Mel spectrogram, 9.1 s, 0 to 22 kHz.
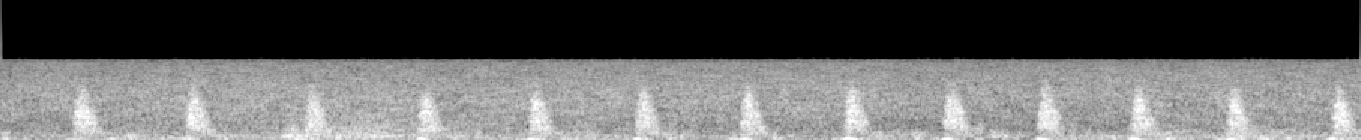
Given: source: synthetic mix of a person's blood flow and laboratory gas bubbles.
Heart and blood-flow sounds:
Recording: Doppler ultrasound of blood flow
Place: subclavian vein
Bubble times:
no bubbles
From the record:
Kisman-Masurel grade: 000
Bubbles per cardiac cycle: 0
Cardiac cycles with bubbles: 0%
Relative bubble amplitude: no bubbles discernible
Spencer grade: 0 (complete lack of bubble signals)

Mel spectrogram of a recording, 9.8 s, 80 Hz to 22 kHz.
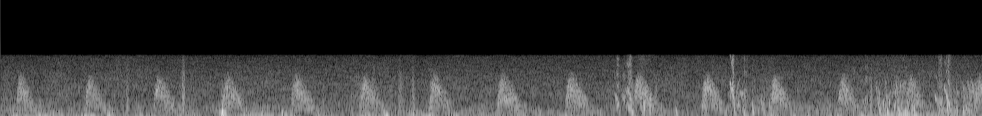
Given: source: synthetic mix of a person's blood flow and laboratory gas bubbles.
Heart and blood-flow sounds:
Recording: Doppler ultrasound of blood flow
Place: subclavian vein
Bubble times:
6.13-6.54 s: bubbles
7.28-7.71 s: bubbles
8.63-8.67 s: bubbles
8.74-9.26 s: bubbles
9.33-9.78 s: bubbles
From the record:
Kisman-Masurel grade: 221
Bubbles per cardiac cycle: several, 3 to 8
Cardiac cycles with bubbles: 10 to 50%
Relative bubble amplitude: barely perceptible (0.100 to 0.250)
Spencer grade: 2 (many but less than half of the cardiac periods contain bubble signals, singularly or in groups)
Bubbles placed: anywhere in the cardiac cycle

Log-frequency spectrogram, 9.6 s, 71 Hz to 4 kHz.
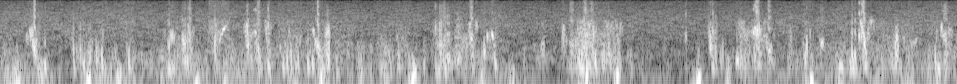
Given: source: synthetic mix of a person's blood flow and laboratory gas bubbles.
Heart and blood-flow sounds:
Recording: Doppler ultrasound of blood flow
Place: subclavian vein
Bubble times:
0.27-0.51 s: bubbles
0.71-1.08 s: bubbles
1.24-1.35 s: bubbles
1.65-1.96 s: bubbles
2.10-2.31 s: bubbles
2.44-2.75 s: bubbles
2.78-3.29 s: bubbles
3.78-4.12 s: bubbles
4.34-4.79 s: bubbles
4.83-5.02 s: bubbles
5.42-5.46 s: bubbles
5.62-6.25 s: bubbles
6.86-6.88 s: bubbles
7.07-7.26 s: bubbles
7.33-7.77 s: bubbles
8.03-8.12 s: bubbles
8.20-8.26 s: bubbles
8.38-9.21 s: bubbles
9.32-9.58 s: bubbles
From the record:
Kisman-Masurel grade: 342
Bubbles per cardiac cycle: rolling drumbeat, 9 or more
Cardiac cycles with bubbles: 100%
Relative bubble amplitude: moderate (0.250 to 0.450)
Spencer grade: 3 (all of the cardiac periods contain showers or single bubble signals, but not dominating or overriding the cardiac motion signals)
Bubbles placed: anywhere in the cardiac cycle

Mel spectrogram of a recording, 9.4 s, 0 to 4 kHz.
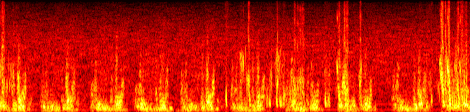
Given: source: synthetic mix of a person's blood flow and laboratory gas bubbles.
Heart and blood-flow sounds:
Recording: Doppler ultrasound of blood flow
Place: precordium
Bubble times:
0.00-0.29 s: bubbles
4.49-4.57 s: bubbles
4.78-5.04 s: bubbles
5.33-5.45 s: bubbles
5.49-5.75 s: bubbles
5.85-6.10 s: bubbles
6.47-6.62 s: bubbles
6.71-7.13 s: bubbles
7.17-7.25 s: bubbles
8.38-8.44 s: bubbles
8.52-8.67 s: bubbles
8.73-9.40 s: bubbles
From the record:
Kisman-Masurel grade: 233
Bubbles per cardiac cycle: several, 3 to 8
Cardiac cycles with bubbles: 50 to 99%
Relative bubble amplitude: loud (0.450 to 0.775)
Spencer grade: 3 (all of the cardiac periods contain showers or single bubble signals, but not dominating or overriding the cardiac motion signals)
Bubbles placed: only in the low amplitude regions of the cardiac cycle

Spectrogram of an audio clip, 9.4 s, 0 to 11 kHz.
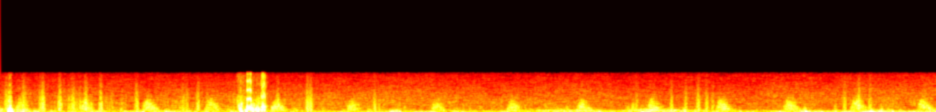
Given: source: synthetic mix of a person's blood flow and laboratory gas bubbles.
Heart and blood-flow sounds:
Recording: Doppler ultrasound of blood flow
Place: subclavian vein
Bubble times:
2.36-2.68 s: bubbles
From the record:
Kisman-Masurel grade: 213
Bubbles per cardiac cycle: several, 3 to 8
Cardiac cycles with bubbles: 1 to 10%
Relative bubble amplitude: loud (0.450 to 0.775)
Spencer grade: 1 (occasional bubble signal discernible with the cardiac motion signal, with majority of cardiac periods free of bubbles)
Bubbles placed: anywhere in the cardiac cycle

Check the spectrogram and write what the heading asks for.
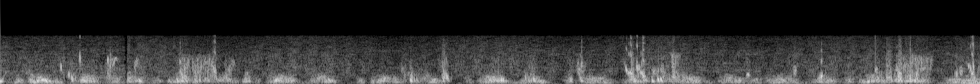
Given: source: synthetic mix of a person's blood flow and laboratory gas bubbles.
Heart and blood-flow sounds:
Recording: Doppler ultrasound of blood flow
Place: precordium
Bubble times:
0.00-0.07 s: bubbles
0.57-0.83 s: bubbles
1.04-1.19 s: bubbles
1.33-1.40 s: bubbles
1.73-2.35 s: bubbles
2.41-2.53 s: bubbles
4.01-4.21 s: bubbles
4.40-4.52 s: bubbles
4.95-5.08 s: bubbles
5.22-5.38 s: bubbles
5.67-5.88 s: bubbles
6.05-6.08 s: bubbles
6.24-6.83 s: bubbles
7.45-7.52 s: bubbles
7.87-7.99 s: bubbles
8.18-8.26 s: bubbles
8.75-9.34 s: bubbles
9.54-9.81 s: bubbles
From the record:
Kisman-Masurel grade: 233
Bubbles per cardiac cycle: several, 3 to 8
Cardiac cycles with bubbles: 50 to 99%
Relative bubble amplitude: loud (0.450 to 0.775)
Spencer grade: 3 (all of the cardiac periods contain showers or single bubble signals, but not dominating or overriding the cardiac motion signals)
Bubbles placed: anywhere in the cardiac cycle

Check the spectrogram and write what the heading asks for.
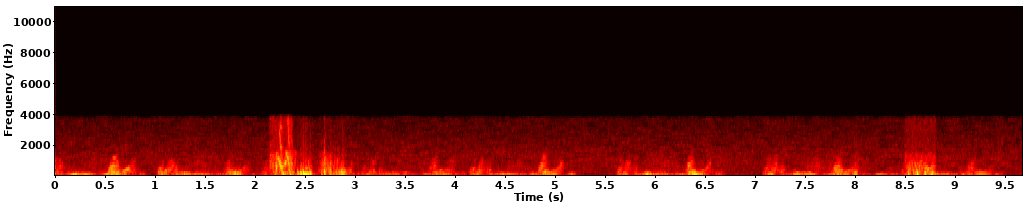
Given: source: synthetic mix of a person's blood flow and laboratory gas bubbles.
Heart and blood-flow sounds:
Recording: Doppler ultrasound of blood flow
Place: precordium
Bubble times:
2.14-2.59 s: bubbles
2.62-2.94 s: bubbles
7.96-8.05 s: bubbles
8.49-8.81 s: bubbles
From the record:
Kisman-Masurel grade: 222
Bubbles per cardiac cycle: several, 3 to 8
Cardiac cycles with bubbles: 10 to 50%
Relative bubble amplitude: moderate (0.250 to 0.450)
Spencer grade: 2 (many but less than half of the cardiac periods contain bubble signals, singularly or in groups)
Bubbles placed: only in the low amplitude regions of the cardiac cycle

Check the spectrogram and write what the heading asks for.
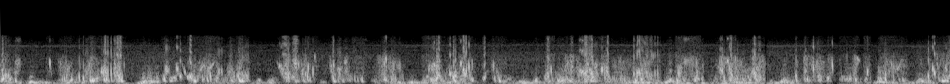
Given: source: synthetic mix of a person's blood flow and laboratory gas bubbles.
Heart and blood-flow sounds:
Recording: Doppler ultrasound of blood flow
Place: precordium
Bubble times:
0.00-0.22 s: bubbles
0.46-0.54 s: bubbles
0.57-1.27 s: bubbles
1.60-2.51 s: bubbles
2.76-3.19 s: bubbles
3.28-3.67 s: bubbles
3.71-4.05 s: bubbles
4.21-5.07 s: bubbles
5.32-6.62 s: bubbles
6.74-7.06 s: bubbles
7.15-7.67 s: bubbles
7.93-8.72 s: bubbles
8.77-9.09 s: bubbles
9.25-9.51 s: bubbles
From the record:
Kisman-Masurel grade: 444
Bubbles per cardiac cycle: continuous sound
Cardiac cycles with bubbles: 100%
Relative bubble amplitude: maximal (0.775 to 0.999)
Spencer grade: 4 (maximum detectable bubble signal sounding continuously throughout systole and diastole of every cardiac period, and overriding the amplitude of the normal cardiac signals)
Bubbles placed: only in the low amplitude regions of the cardiac cycle

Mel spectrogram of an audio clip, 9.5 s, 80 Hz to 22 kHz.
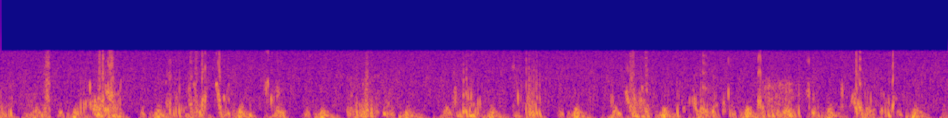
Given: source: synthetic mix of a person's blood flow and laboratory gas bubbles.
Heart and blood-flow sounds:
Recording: Doppler ultrasound of blood flow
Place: precordium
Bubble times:
0.00-0.15 s: bubbles
0.21-0.52 s: bubbles
0.77-1.23 s: bubbles
1.62-2.08 s: bubbles
2.12-2.31 s: bubbles
2.46-2.56 s: bubbles
2.62-2.82 s: bubbles
3.44-3.94 s: bubbles
4.50-4.85 s: bubbles
5.09-5.45 s: bubbles
6.09-6.17 s: bubbles
6.24-6.56 s: bubbles
6.74-7.34 s: bubbles
7.54-8.03 s: bubbles
8.05-8.21 s: bubbles
8.39-8.46 s: bubbles
8.49-8.72 s: bubbles
8.79-8.97 s: bubbles
9.40-9.48 s: bubbles
From the record:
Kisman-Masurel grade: 242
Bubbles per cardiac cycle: several, 3 to 8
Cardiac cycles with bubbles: 100%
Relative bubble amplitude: moderate (0.250 to 0.450)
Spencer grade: 3 (all of the cardiac periods contain showers or single bubble signals, but not dominating or overriding the cardiac motion signals)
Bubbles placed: only in the low amplitude regions of the cardiac cycle

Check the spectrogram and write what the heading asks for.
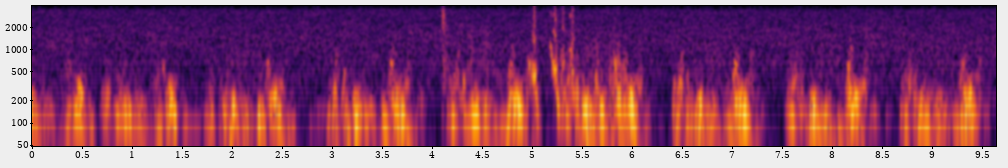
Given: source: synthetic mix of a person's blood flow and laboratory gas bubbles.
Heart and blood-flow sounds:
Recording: Doppler ultrasound of blood flow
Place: precordium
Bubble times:
4.95-5.10 s: bubbles
5.17-5.93 s: bubbles
From the record:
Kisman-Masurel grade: 212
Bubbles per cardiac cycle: several, 3 to 8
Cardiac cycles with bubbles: 1 to 10%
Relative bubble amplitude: moderate (0.250 to 0.450)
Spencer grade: 1 (occasional bubble signal discernible with the cardiac motion signal, with majority of cardiac periods free of bubbles)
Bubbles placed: only in the low amplitude regions of the cardiac cycle

